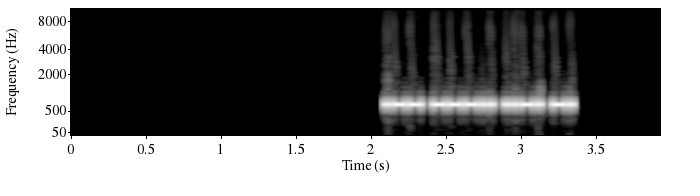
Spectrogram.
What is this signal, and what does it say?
Morse code, heard as a keyed tone, about 45 wpm, 700 Hz. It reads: W8FN
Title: USA Call Signs - 4 Characters - Repeated 3x - 45wpm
